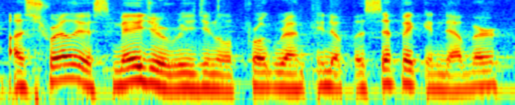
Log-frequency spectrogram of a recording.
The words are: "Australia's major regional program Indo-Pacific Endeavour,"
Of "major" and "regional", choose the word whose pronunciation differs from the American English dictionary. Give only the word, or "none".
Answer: none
